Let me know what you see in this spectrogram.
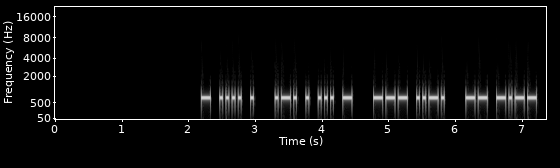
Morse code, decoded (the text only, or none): THE REST OF MY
